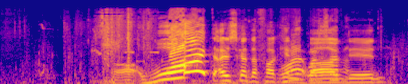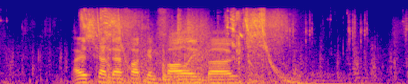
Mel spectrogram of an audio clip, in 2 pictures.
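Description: A young man talks excitedly into a close microphone, his voice rising and falling.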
